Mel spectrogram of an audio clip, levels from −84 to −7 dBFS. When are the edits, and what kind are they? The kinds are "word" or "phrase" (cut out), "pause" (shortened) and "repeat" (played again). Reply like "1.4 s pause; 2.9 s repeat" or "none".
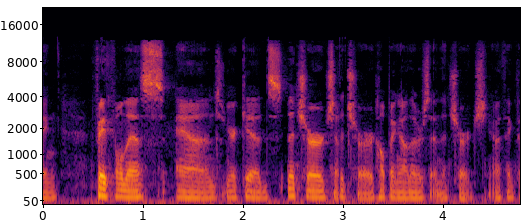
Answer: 1.8 s word; 2.5 s word; 3.0 s word; 3.3 s word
